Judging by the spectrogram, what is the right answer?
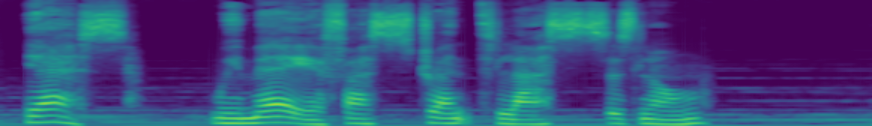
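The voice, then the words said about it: Mournful, lamenting voice. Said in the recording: “in a lamentable voice”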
